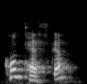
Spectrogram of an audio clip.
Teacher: whenever we say those together, the D makes a T sound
